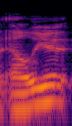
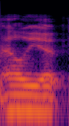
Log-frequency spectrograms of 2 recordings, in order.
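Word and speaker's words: Heliot: The H in Elliot is silent.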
